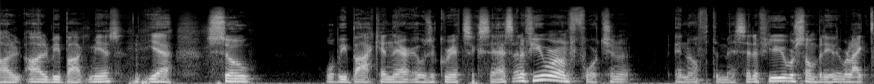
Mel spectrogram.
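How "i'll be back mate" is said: put-on very slow, drawn-out Geordie accent. Repeating a famous movie quote, trying it in another accent, Newcastle accent. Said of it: "Was that like a Newcastle?".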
